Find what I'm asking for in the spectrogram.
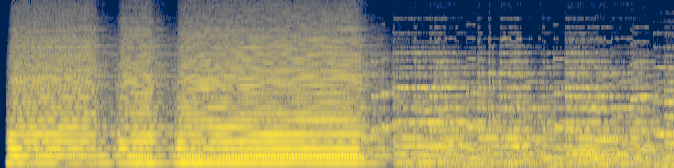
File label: Goal Horn; STL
